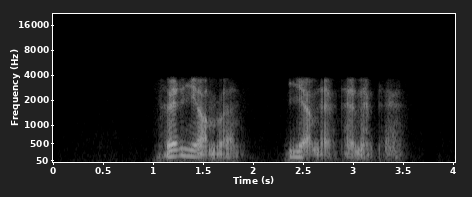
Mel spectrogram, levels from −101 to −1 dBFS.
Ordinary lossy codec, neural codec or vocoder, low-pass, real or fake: Opus, 16 kbps; autoencoder, 44.1 kHz, a latent of 192 numbers a frame, MeloTTS; 3.6 kHz; fake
